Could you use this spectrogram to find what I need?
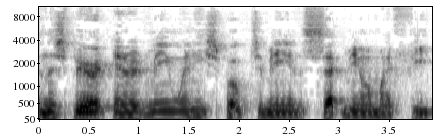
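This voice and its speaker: This man has an unremarkable speaking voice, a fairly low pitch and a moderate pace. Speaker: scripture reader. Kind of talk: reading aloud scripture.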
